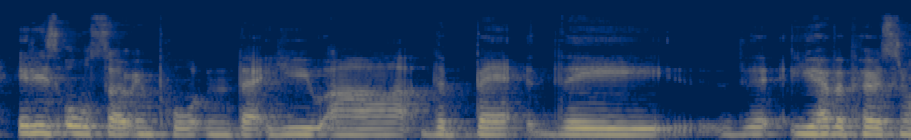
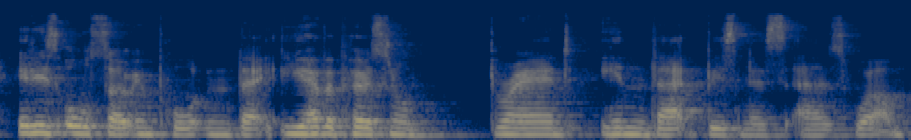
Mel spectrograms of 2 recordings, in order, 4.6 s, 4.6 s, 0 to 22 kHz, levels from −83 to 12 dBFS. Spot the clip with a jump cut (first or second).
second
